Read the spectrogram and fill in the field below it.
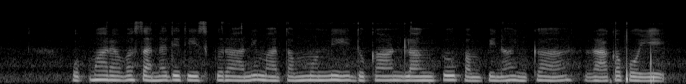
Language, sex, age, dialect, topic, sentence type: Telugu, male, 31-35, Telangana, agriculture, statement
